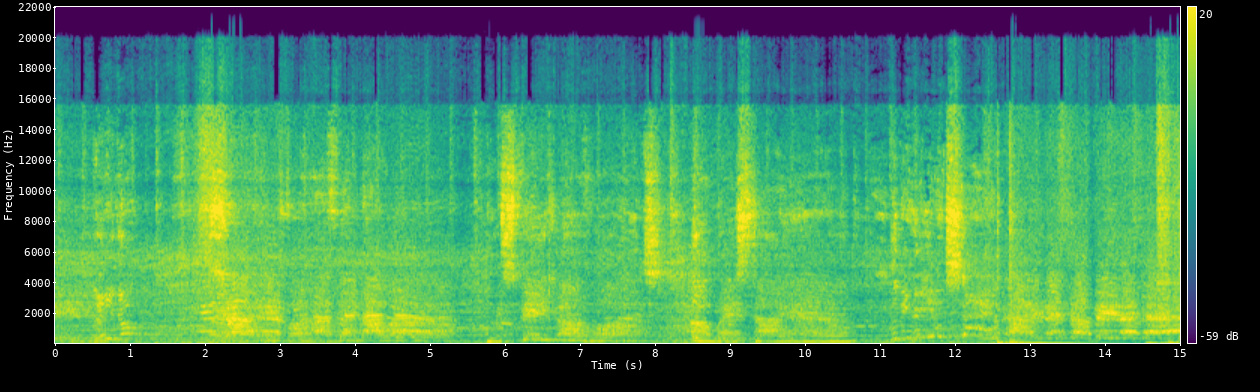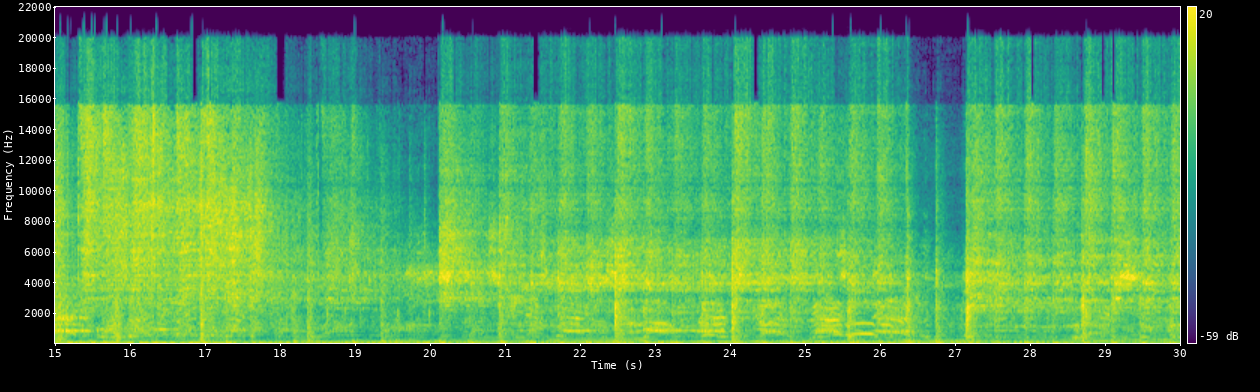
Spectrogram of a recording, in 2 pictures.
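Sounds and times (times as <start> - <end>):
sung and shouted vocals: 0.0 - 26.7
heavy bass: 0.0 - 30.0
pounding drums: 12.5 - 30.0
distorted guitars: 14.5 - 30.0.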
